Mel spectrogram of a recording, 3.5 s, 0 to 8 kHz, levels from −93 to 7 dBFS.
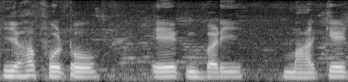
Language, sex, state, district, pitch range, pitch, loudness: Hindi, male, Haryana, Charkhi Dadri, 130-140 Hz, 135 Hz, -15 LUFS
